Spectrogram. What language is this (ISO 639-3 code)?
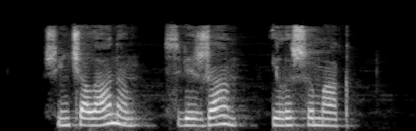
chm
